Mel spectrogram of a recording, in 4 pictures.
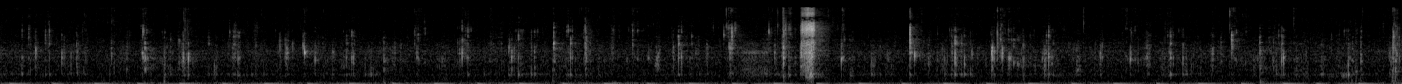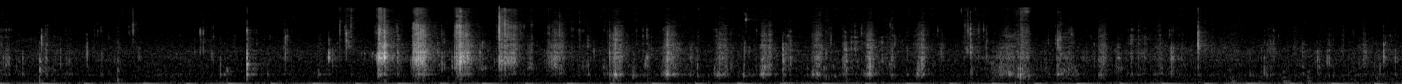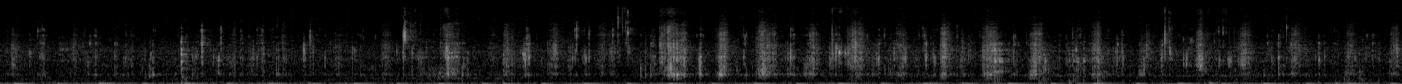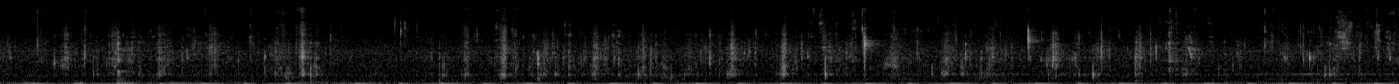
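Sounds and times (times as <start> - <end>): chewing and mouth clicks: 0.2 - 45.4, 46.0 - 56.0
crunching raw chili: 17.3 - 45.4.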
